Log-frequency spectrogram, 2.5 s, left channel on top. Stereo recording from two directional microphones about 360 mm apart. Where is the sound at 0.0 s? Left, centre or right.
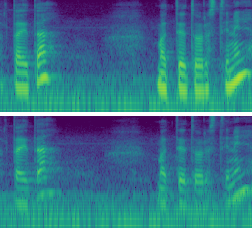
Centre.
